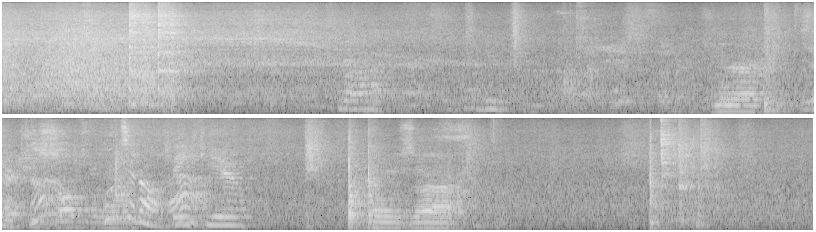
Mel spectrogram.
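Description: Metal trays and dishes clatter.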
